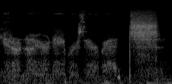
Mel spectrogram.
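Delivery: hushed sneering locals; mock snide whisper. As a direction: whisper it with scorn. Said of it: "everyone's staring at me like".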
